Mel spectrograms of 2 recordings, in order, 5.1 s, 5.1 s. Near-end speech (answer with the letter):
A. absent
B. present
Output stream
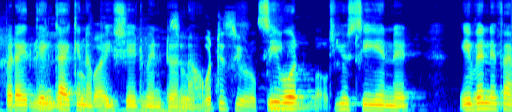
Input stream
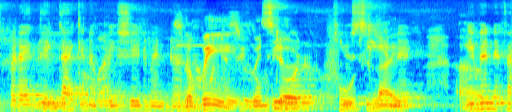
B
